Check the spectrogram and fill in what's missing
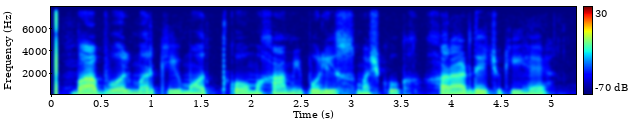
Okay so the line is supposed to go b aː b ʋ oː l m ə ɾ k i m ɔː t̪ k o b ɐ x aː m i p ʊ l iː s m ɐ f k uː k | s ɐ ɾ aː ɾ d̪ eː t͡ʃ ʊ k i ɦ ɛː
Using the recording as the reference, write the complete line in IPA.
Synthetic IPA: b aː b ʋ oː l m ə ɾ k i m ɔː t̪ k o m ɐ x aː m i p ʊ l iː s m ɐ ʃ k uː k | x ɐ ɾ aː ɾ d̪ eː t͡ʃ ʊ k i ɦ ɛː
